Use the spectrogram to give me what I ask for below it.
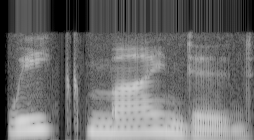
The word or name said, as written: weak-minded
